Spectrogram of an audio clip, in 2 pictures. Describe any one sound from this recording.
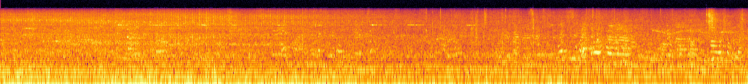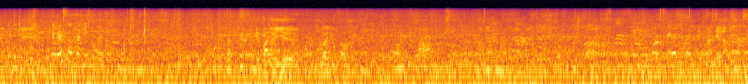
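Footsteps patter on pavement in a busy outdoor street.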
